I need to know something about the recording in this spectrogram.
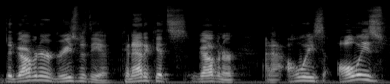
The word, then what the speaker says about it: Connecticut: governor agrees with you Connecticut's governor and I always always forget the C in Connecticut because there's three C's in it that second one is silent and it just throws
